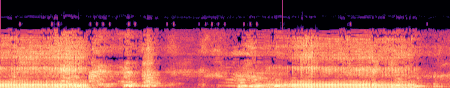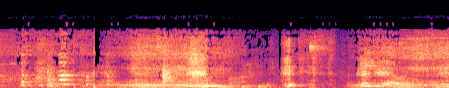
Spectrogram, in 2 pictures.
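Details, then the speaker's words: Loud, rumbling snores from a sleeping adult man, one long drawn-out snore, while others talk and laugh quietly nearby; snoring. "y lo peor es que ronca por las pompas"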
